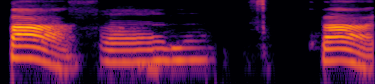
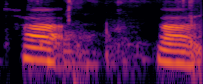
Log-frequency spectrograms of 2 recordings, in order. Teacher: Coba biasakan huruf ta-nya lebih kuat sifat syiddahnya ya, jangan terlalu hams.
